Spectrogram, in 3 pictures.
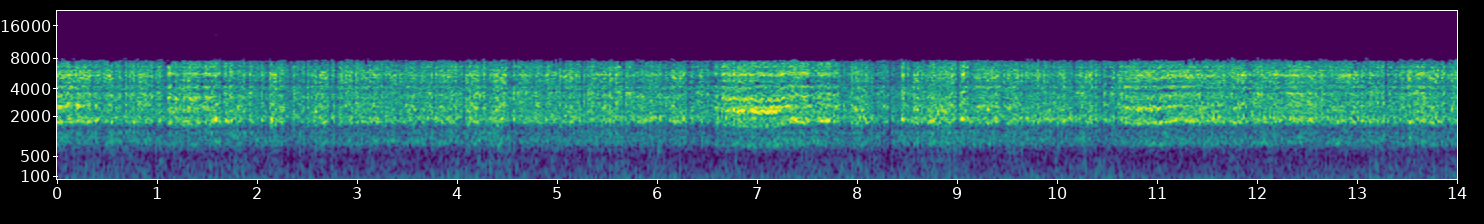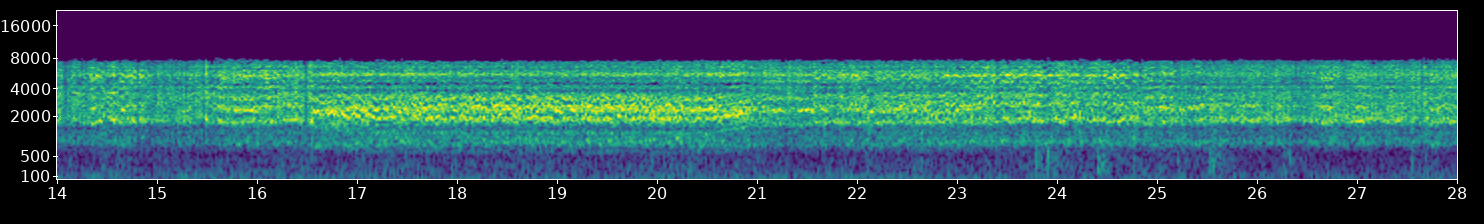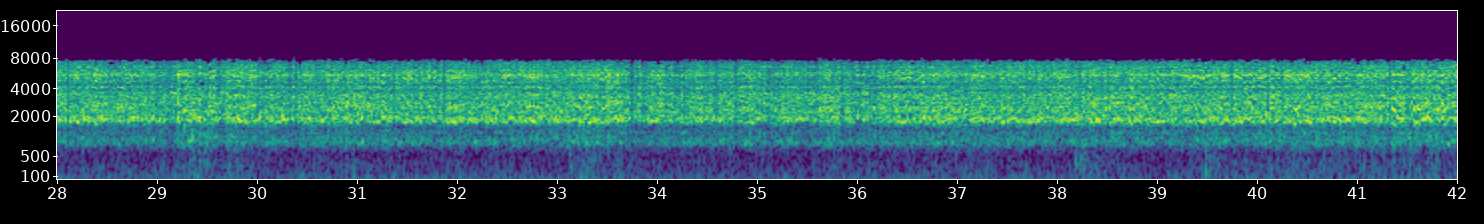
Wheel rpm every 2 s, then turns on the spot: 230, 230, 230, 230, 230, 230, 230, 230, 200, 190, 210, 220, 230, 230, 230, 230, 240, 230, 230, 230, 230.
none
